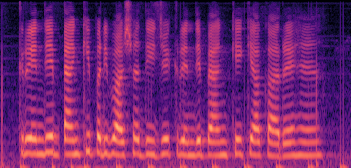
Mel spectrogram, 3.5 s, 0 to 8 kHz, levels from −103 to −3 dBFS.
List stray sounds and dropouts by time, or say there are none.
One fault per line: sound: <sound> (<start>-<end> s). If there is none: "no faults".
sound: dropout (0.6-0.6 s)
